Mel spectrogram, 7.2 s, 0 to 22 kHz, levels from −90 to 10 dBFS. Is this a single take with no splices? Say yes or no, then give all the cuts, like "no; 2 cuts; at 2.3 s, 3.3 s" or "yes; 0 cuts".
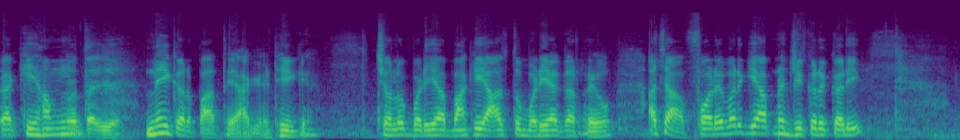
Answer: yes; 0 cuts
